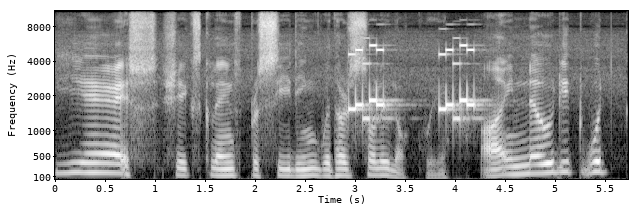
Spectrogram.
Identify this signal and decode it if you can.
Five-tone selective call (ZVEI), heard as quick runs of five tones, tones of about 70 ms, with room echo and speech in English. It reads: 56376 56376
